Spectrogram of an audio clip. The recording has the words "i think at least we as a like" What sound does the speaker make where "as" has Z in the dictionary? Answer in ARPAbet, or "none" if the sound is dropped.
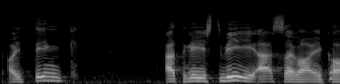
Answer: S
